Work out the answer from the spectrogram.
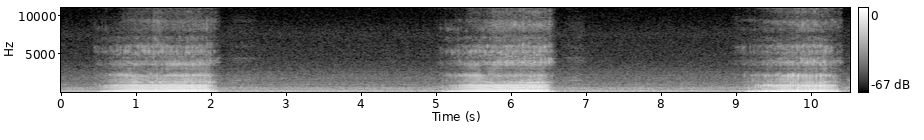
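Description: Loud, low rattling snores on each in-breath, about three over ten seconds, with quiet breathing between: snoring.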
